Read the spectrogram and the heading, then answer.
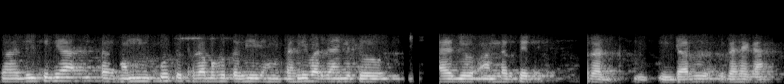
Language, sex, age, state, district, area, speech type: Hindi, male, 18-30, Bihar, Vaishali, rural, conversation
